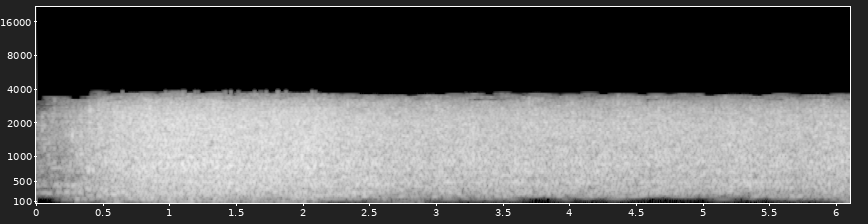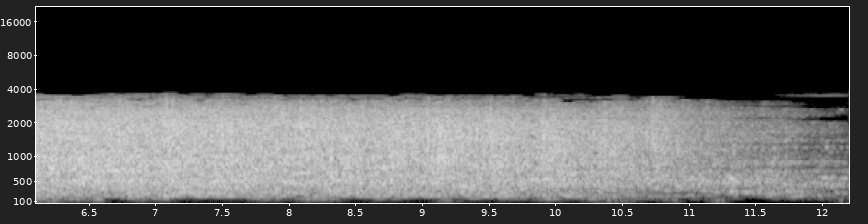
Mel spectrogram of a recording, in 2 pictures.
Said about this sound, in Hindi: बाप दादा सभी ने तालियां तो बजाई और बाप दादा आप का जो सहयोगी बने उनके लिए ताली बजा दे।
